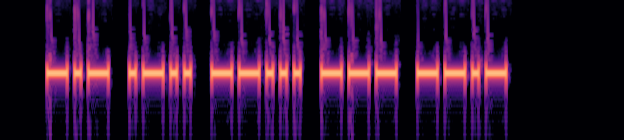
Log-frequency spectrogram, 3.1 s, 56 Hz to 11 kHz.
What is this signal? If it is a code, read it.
Morse code, heard as a keyed tone, about 36 wpm, 700 Hz. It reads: KL7OQ
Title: DXCC-100 Call Signs - 5 Characters - Repeated 3x - 35wpm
